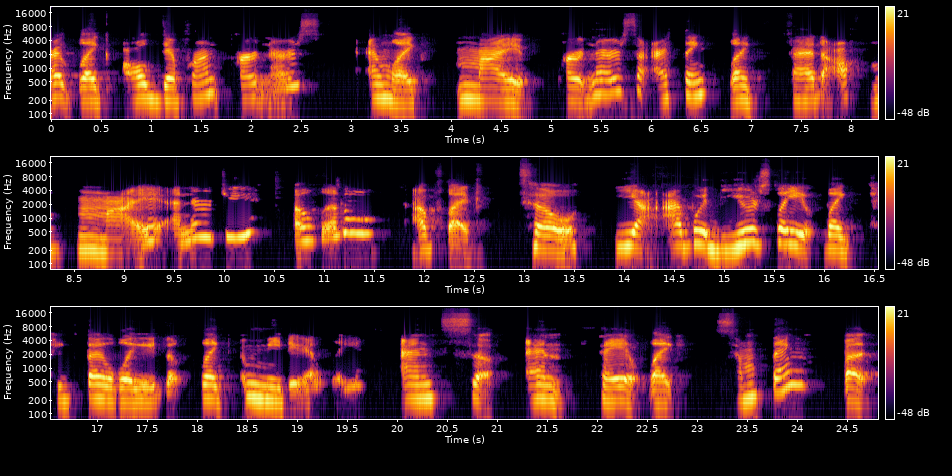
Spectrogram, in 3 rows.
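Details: Adult woman with progressive ataxia of still-undiagnosed type; began at age 26; affects nerves, balance and speech, with nerve pain; mainly a wheelchair user; also severe anxiety and depression; ataxic dysarthria.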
